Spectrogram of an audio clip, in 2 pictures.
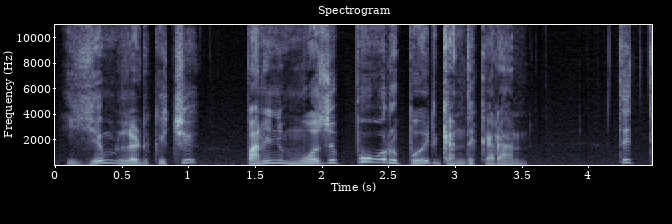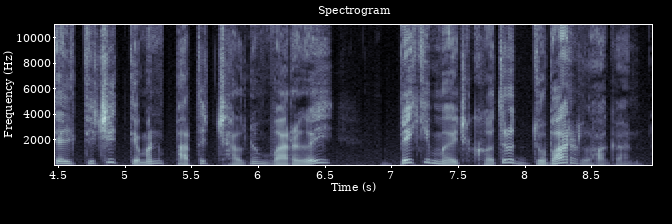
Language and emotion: Kashmiri, disgusted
